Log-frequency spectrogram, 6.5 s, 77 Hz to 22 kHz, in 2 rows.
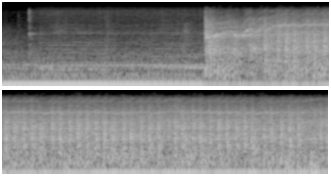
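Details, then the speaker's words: Ford F-350 ramp truck with swapped-in 8.1 big-block V8 on stock ECU, first start, cold: starter turns about two seconds, then it fires into a quick steady rumbling idle with no misses; normal start. "yeah there we go he's got some rumble to it that sounds pretty damn good"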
